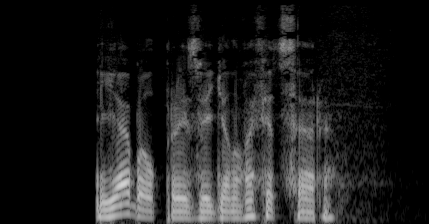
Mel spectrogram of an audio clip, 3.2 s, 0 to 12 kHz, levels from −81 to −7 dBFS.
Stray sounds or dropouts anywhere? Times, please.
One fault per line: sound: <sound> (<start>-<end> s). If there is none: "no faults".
no faults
